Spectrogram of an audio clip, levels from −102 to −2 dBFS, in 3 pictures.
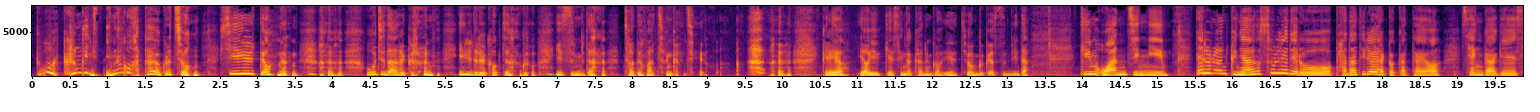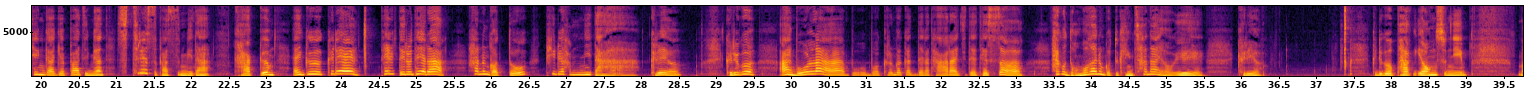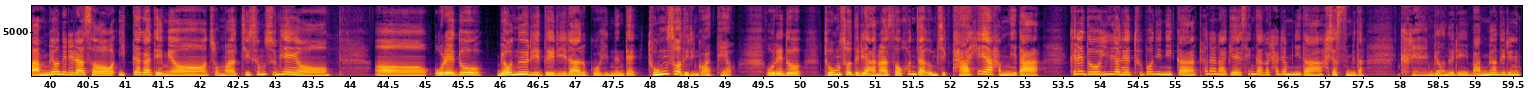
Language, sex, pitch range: Korean, female, 190-265 Hz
